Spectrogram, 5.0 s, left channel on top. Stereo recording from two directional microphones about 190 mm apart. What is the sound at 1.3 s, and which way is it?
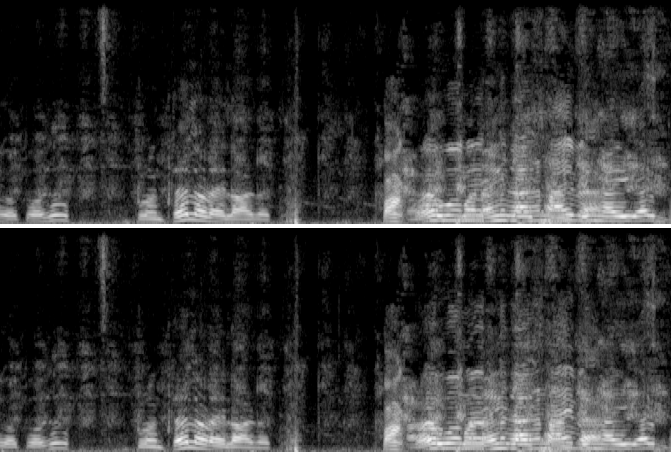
Speech, 30° left (ahead or behind).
